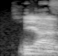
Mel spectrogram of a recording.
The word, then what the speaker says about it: Tiago: For task 2, is it Thiago or Tiago? Tiago. I said that right? Tiago. Great. Said it right the first time.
